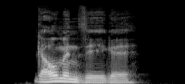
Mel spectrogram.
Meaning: velum, soft palate
- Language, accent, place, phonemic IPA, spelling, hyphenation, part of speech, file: German, Germany, Berlin, /ˈɡaʊ̯mənˌzeːɡl̩/, Gaumensegel, Gau‧men‧se‧gel, noun, De-Gaumensegel.ogg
